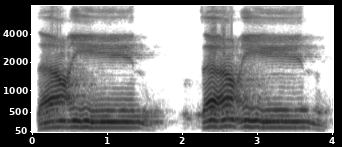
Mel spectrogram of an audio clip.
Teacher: Membaca tetap dengan harakat dommah tapi suaranya pelan. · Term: arraum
